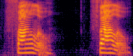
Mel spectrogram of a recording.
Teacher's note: There's a clear diphthong here. Follow, it has a stress on the first syllable with a long A sound. followed by another diphthong O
